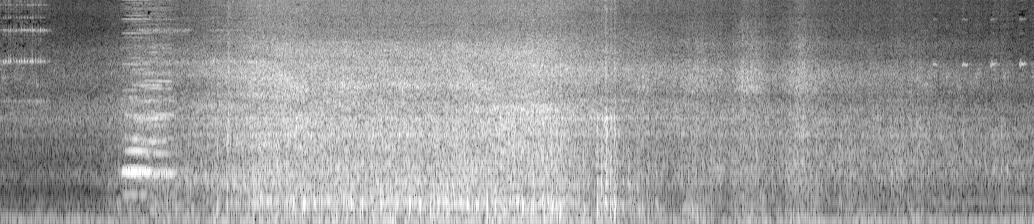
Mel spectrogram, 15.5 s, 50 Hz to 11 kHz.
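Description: HŽPP series 6112 electric multiple unit giving a short horn blast about two seconds in, then passing close by: the rumble of its wheels on the rails swells to a peak midway and fades as it moves off.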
